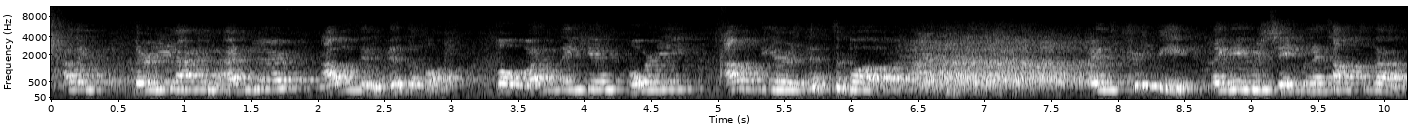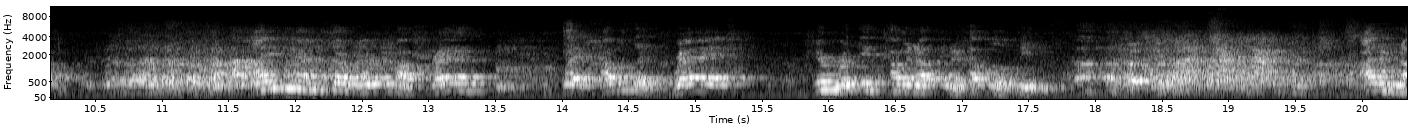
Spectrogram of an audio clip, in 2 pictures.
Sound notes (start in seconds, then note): 6.3 audience laughing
